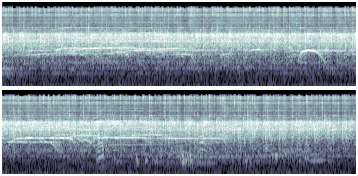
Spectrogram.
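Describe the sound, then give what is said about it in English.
A church audience applauds steadily to welcome Pastor John Gray at Relentless Church, with dense, sustained clapping and a few voices calling out over it. “Help me welcome right now one of the greatest gifts of God on the earth today, Pastor John Gray.”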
